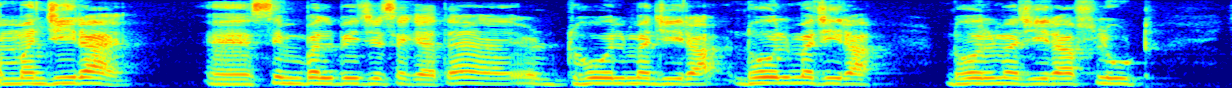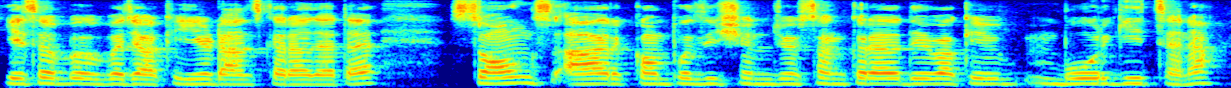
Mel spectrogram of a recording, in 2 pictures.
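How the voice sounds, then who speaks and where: एक पुरुष शिक्षक, शब्द दोहराकर याद कराते हुए. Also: male voice, sits high. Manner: repeats key terms as memory drills, mixes English phrases. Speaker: teacher. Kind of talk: exam-prep lecture.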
